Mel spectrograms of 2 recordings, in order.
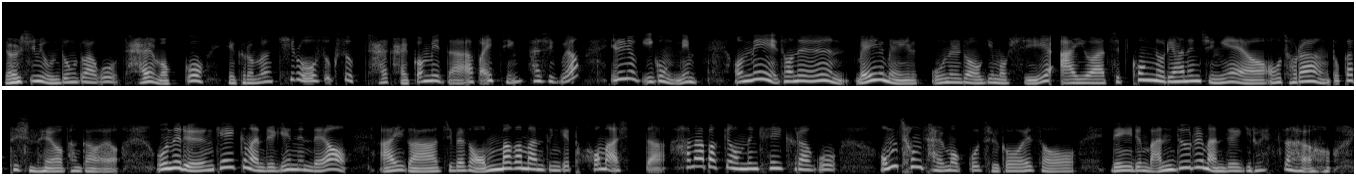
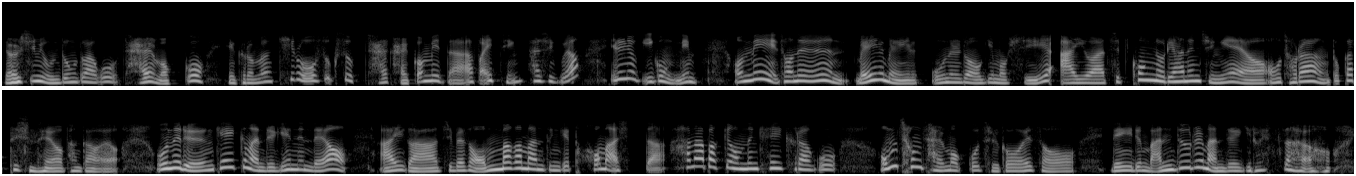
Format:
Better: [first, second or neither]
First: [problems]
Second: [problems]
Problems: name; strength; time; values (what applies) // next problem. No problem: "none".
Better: neither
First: muffled; very; fading above 3.5 kHz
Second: muffled; very; fading above 3.5 kHz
